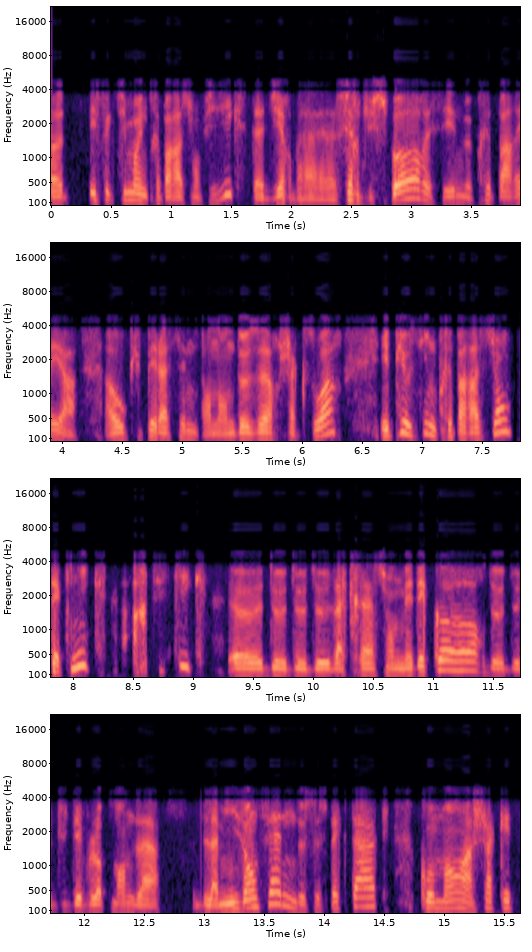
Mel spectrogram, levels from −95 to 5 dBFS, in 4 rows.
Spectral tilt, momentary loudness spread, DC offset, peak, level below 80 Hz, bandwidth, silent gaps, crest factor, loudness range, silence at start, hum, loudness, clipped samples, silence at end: -8.5 dB/octave; 8 LU; under 0.1%; -2 dBFS; -62 dBFS; 5 kHz; none; 20 dB; 1 LU; 0 s; none; -21 LUFS; under 0.1%; 0.1 s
